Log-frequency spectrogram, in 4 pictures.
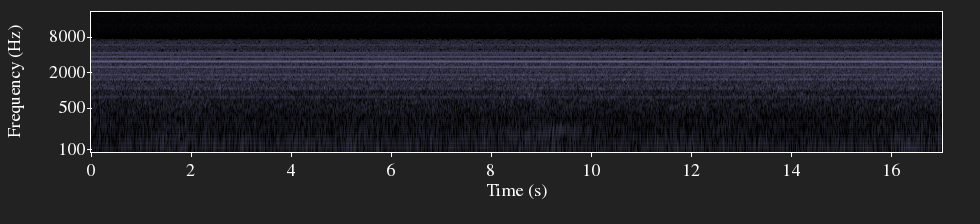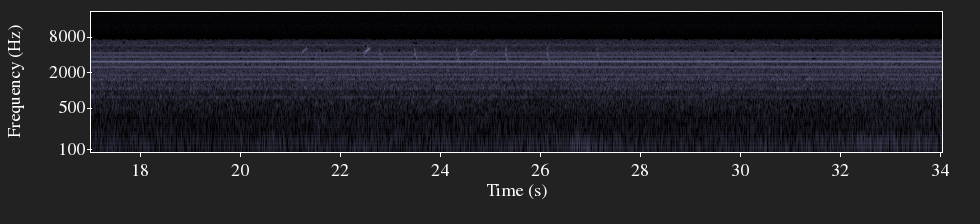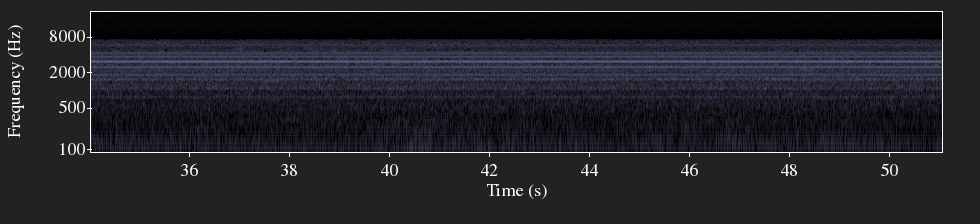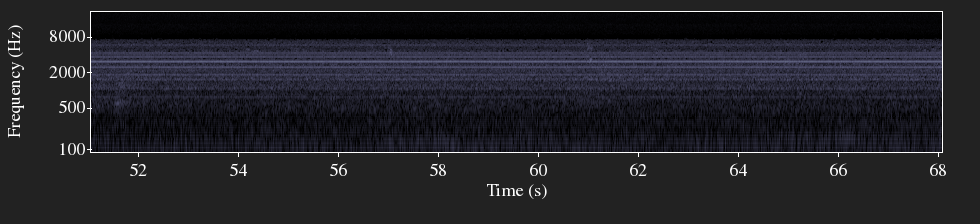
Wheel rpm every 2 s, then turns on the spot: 0, 0, 0, 0, 0, 0, 0, 0, 0, 0, 0, 0, 0, 0, 0, 0, 0, 0, 0, 0, 0, 0, 0, 0, 0, 0, 0, 0, 0, 0, 0, 0, 0, 0.
none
